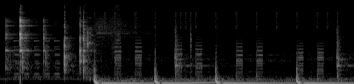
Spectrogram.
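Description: A utensil clinks and scrapes against a bowl while hair dye is mixed, with a few sharp taps followed by a steady series of evenly spaced clinks and a low hum beneath.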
